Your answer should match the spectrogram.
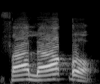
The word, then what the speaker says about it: فلق: তাহলে কি ফালাকি, এটার জায়গায় ফালাক এমন উচ্চারণ হবে।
